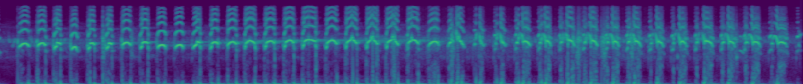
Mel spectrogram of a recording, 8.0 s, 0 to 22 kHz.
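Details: Osprey at a treetop nest overlooking Skidaway Island, Savannah, Georgia, on the morning of 16 June 2021, when the younger chick fledged at 61 days; a steady, rapid run of high, clear chirped whistles, about five a second, sustained throughout.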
